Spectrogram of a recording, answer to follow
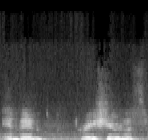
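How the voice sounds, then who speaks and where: A woman in her nineties from Indiana, recalling her family slowly in an oral history interview at home. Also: on the low side, steady tone, dark tone. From Indiana, USA. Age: 90s. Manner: chatty, recalls slowly with pauses. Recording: dull lo-fi 1980s cassette tape, faint hiss.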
